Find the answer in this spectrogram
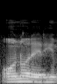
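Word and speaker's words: honorarium: तो वो पेमेंट कौन सी है, ऑनोरेरियम, या उसको हम एक्ट साइलेंट है ऑनोरेरियम भी बोल देते हैं।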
